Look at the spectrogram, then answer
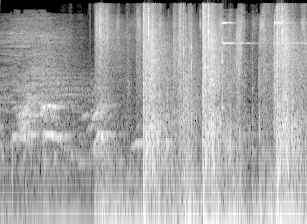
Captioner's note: gunshot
